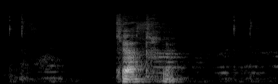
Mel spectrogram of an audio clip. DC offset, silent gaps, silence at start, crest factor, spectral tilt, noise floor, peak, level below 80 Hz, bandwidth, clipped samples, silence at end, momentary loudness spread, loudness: under 0.1%; none; 0.5 s; 24 dB; -5.5 dB/octave; -73 dBFS; -10 dBFS; -72 dBFS; 12 kHz; under 0.1%; 0.55 s; 21 LU; -30 LUFS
